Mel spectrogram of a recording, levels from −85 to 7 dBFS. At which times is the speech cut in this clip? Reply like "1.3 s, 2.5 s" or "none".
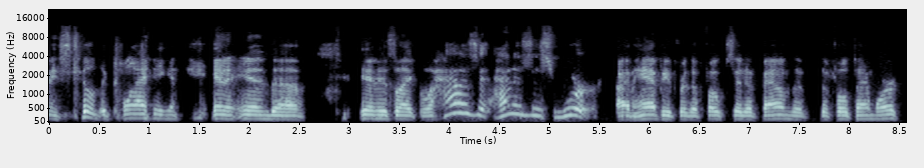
5.5 s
